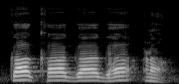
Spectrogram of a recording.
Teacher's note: और पहला और तीसरा अल्प प्राण होगा अर्थात दूसरा चौथा महाप्राण और पांचवा प्रत्येक वर्ग में अनुनासिक होगा · तो इसमें पहला और दूसरा अघोष होगा क ख, तीसरा चौथा पांचवा ये सघोष होगा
